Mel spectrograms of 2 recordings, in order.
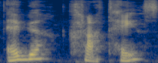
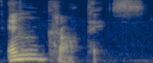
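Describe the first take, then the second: First: The sound before the k is a hard g. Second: The sound before the k is an n. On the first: The speaker calls it wrong. "not egkrates, not that" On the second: The speaker calls it right. "the first gamma is pronounced like an N"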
